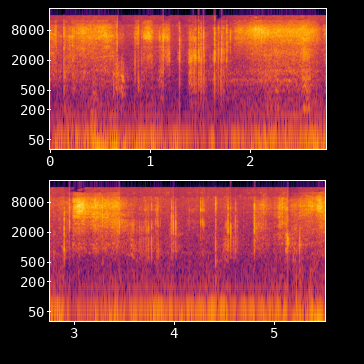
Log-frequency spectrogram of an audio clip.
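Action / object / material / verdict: scrape / glossy paper book pages / paper / none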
